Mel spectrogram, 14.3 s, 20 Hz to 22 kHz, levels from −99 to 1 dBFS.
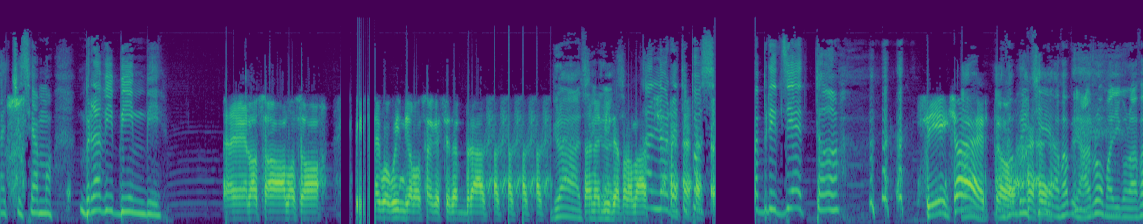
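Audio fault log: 4.25–4.69 s, digital broadcast dropout: the sound breaks into several short silent holes scattered over about 0.43 s, totalling 312 ms, with the longest lasting 120 ms. The receiver muted whenever frames failed. This fits roughly 13 lost 24 ms frames, and the audio sent during the gaps is gone.
6.17–6.88 s, CD stuck on one turn: the same 176 ms slice plays four times, with a brief mute at each jump. A scratch throws the laser back one track on every revolution, producing the fast, even stutter of a skipping disc.
8.93–9.44 s, digital broadcast dropout: the sound cuts to silence for 504 ms, which points to about 21 frames failing. The receiver stays muted until valid frames return, and the programme resumes further on with that stretch missing.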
